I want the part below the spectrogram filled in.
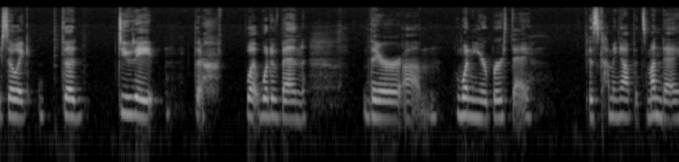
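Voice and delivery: fighting back tears, tearful held-back delivery. Speaker telling their audience about an approaching due date, holding back tears. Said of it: "I'm trying not to cry right now".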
